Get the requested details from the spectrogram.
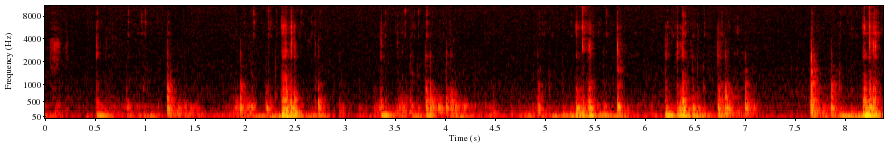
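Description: A small black plastic Fire TV remote with buttons and a sticker, lying on a wooden table, is tapped and rolled over by the stone head of a hand-held jade roller. The result is a string of dull, low, muffled knocks and soft clicks that stop quickly, separated by quiet rolling rumbles.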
